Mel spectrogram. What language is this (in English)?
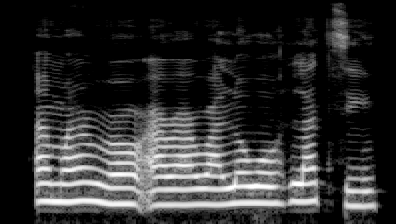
Yoruba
